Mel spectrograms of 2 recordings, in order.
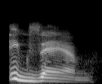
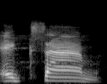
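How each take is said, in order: First: The first vowel sounds like the i in ink. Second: The first vowel sounds like the e in get. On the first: The speaker calls it right. "is like exam. I G Z A A M" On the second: The speaker calls it wrong. "Not exam"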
